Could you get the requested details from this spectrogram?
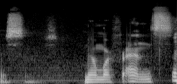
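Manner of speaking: put-on very sad voice. Retelling a sitcom scene where the character comes out super sad: imitating Motif sounding super sad. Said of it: "super sad".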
